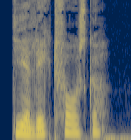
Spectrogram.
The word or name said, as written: dialektforsker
